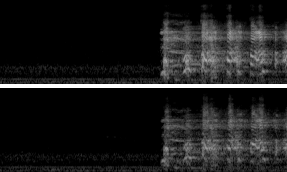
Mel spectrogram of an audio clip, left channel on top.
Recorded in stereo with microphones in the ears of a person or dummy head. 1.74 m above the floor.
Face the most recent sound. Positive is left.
turn(degrees=30)  # may be behind; listen again after turning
